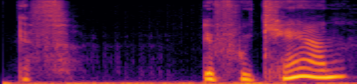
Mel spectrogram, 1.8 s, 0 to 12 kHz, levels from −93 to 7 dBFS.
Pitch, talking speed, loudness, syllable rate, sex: 265 Hz, 100 wpm, -15 LUFS, 4.1 syllables/s, female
